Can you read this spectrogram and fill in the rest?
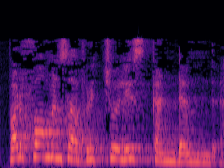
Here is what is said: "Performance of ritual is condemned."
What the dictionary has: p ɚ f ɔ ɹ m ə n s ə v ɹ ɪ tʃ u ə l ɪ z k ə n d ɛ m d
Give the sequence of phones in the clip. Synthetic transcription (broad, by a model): p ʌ f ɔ ɹ m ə n s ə f ɹ ɪ tʃ u ə l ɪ s k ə n d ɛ m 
